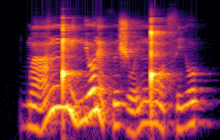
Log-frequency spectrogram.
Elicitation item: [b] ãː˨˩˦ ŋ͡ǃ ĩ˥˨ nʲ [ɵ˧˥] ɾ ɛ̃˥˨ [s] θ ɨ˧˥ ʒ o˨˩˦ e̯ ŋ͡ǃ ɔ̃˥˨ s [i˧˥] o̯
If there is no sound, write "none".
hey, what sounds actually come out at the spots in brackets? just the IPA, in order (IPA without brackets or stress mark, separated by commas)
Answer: b, ɔ˧˥, none, i˧˥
